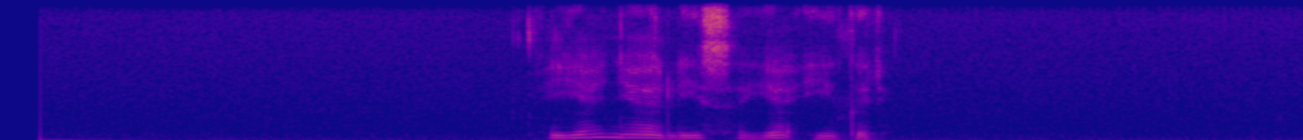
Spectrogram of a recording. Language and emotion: Russian, neutral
